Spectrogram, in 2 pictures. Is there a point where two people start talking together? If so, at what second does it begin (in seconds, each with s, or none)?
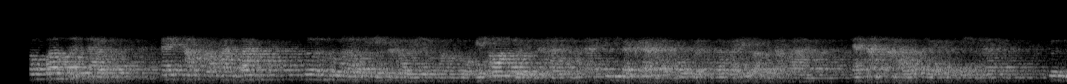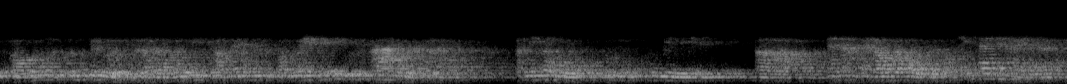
none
